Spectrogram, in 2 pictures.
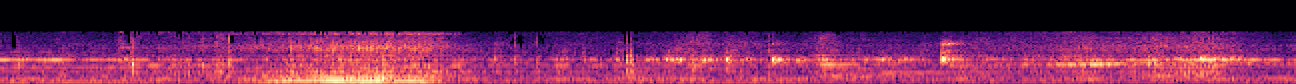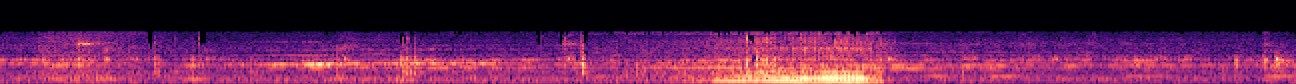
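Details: Sleeping man snoring: two slow, rough snoring breaths, about one every eight seconds, over background music; ordinary snoring during sleep.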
